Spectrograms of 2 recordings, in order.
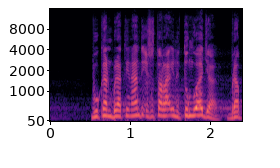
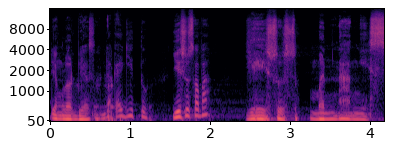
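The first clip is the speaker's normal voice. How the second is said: ordinary talk, nothing marked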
